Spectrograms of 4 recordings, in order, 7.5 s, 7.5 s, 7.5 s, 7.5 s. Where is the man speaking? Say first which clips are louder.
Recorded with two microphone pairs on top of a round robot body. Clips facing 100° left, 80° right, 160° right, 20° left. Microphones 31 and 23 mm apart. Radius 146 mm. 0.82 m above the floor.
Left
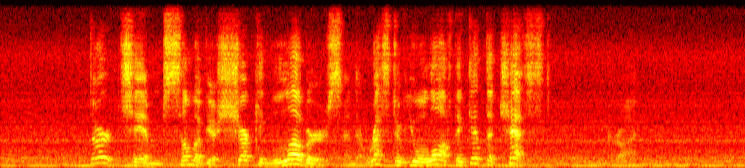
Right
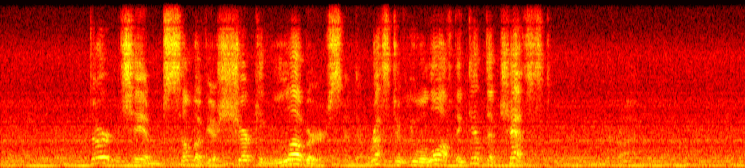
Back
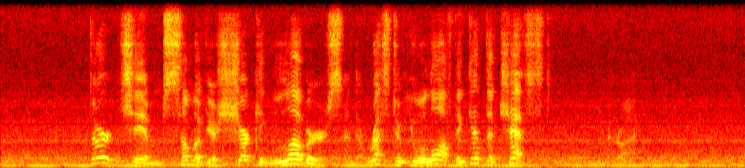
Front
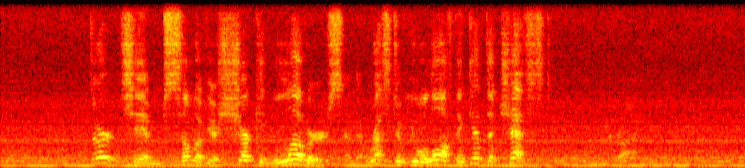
Left 2 dB, back 2 dB; 160° left, 1.9 m.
